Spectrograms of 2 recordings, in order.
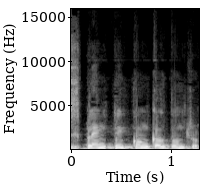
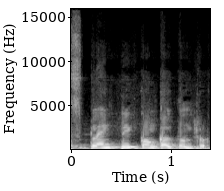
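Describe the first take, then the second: No difference in how they are said.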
